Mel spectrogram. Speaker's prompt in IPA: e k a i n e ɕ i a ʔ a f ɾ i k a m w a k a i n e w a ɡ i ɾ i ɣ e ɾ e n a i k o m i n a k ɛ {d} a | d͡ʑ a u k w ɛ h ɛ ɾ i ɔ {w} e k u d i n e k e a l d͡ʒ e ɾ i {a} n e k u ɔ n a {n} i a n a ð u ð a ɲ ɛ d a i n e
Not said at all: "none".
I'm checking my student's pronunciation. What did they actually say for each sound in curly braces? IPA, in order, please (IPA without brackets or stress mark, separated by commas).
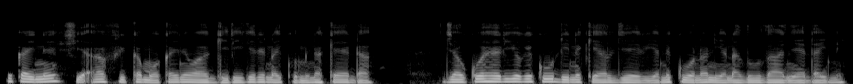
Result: d, ɣ, a, n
